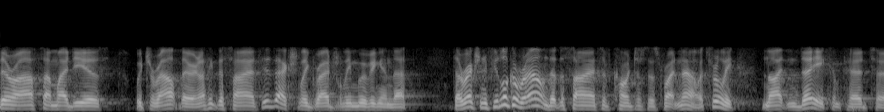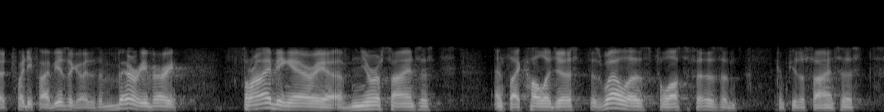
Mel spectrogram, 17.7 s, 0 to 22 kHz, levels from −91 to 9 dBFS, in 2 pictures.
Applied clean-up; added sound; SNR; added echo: none; none; none; none.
